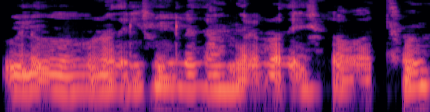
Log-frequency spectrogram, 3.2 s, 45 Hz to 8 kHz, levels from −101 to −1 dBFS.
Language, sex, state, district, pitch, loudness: Telugu, male, Telangana, Karimnagar, 120 Hz, -36 LUFS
